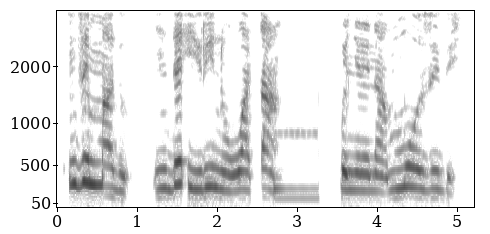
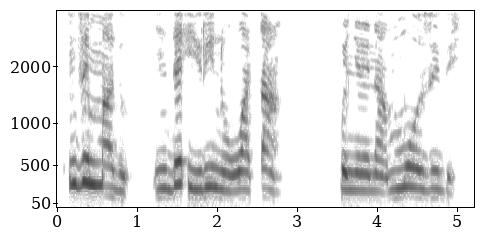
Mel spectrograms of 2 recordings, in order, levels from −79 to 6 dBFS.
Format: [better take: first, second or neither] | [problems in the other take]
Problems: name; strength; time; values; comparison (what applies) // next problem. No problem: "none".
second | background sound (Organ); 19 dB below the speech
